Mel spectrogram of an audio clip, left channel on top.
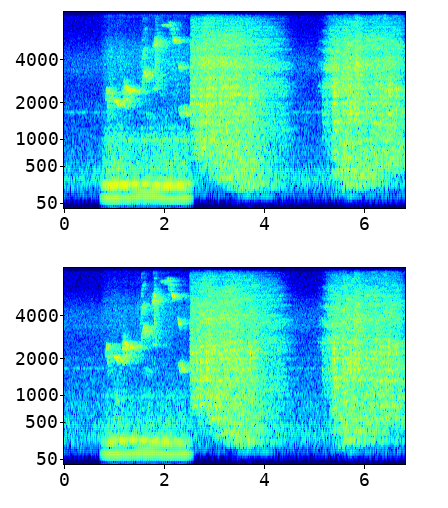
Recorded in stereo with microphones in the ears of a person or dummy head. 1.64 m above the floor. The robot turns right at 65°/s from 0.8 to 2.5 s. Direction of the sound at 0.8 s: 165° right.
